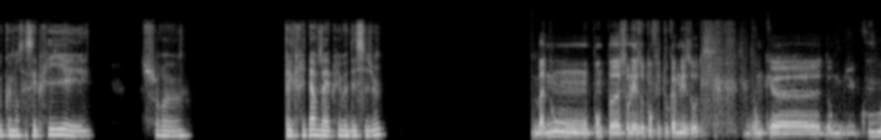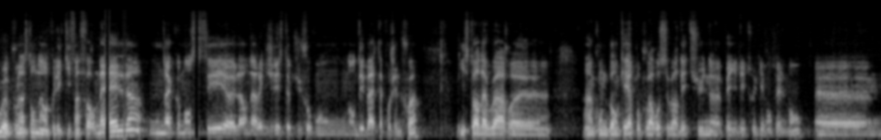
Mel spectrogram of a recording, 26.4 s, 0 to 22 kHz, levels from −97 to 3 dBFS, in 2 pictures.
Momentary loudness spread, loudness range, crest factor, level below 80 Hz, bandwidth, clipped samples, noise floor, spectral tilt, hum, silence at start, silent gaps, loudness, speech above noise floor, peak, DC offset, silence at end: 17 LU; 8 LU; 20 dB; -64 dBFS; 12 kHz; under 0.1%; -89 dBFS; -6.5 dB/octave; none; 0 s; 1.58-1.66 s, 1.90-2.10 s, 2.92-3.08 s, 3.14-3.63 s, 5.92-6.00 s, 6.16-6.55 s; -27 LUFS; 62 dB; -6 dBFS; under 0.1%; 0 s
